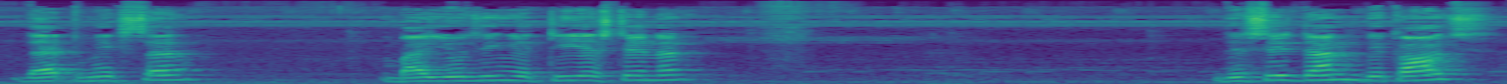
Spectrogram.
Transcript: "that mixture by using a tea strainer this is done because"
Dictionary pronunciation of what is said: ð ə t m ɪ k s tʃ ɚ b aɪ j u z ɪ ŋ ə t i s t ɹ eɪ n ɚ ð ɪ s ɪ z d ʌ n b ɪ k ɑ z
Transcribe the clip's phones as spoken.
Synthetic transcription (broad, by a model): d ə t m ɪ k s ɚ b aɪ j u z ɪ ŋ ə t i s t eɪ n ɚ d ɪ s ɪ z d ʌ n b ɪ k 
